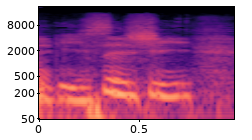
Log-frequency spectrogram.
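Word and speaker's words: 李世乭: 世熙啊，我去查字典，这个发音是李世熙，那在韩文叫做 Top 吧。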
